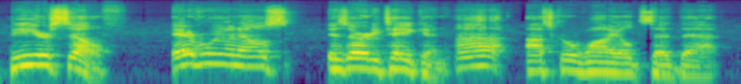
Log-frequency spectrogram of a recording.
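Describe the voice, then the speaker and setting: A man's voice: on the high side, lively intonation, measured pace, darkish tone. An older man reading a picture book aloud to his grandchildren, adding chatty, playful asides between pages.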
